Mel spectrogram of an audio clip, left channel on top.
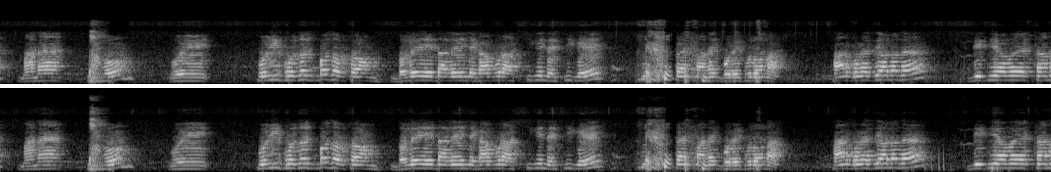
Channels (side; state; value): both; normal; correlation 0.75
